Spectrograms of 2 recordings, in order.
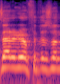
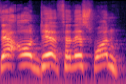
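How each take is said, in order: First: It is said in his normal accent. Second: It is said in an attempted British accent.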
